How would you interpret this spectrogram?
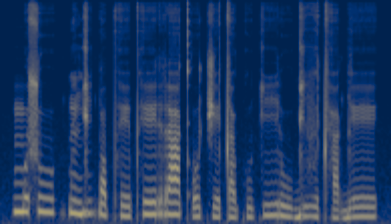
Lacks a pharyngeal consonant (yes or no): yes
